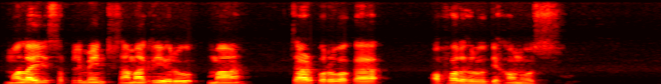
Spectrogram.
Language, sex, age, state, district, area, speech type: Nepali, male, 60+, West Bengal, Kalimpong, rural, read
